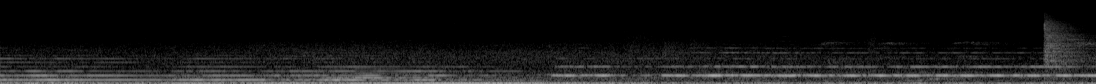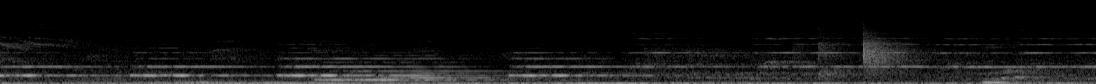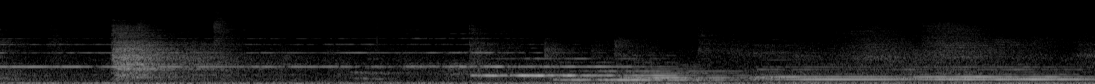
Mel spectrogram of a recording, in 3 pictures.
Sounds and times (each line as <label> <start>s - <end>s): harp 0.0s - 32.8s
steps 18.8s - 32.8s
